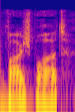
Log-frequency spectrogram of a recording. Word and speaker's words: Wajsbrot: My guest this time is Cecile Wajsbrot, or Wajsbrot, as I heard it pronounced in a French interview, Wajsbrot.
